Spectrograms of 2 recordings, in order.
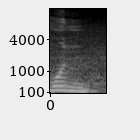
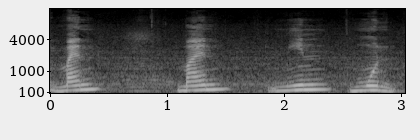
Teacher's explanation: ٹھیک ہے, من نہیں کریں گے, ہاف رولنگ بھی نہیں ہوگی. اور میم کے لیے ہم نے گولائی تو لانی ہے, لیکن نون پہ ہمارے جو ہے گولائی ختم ہو جائے گی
